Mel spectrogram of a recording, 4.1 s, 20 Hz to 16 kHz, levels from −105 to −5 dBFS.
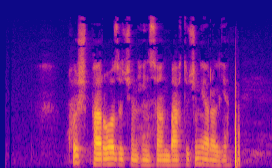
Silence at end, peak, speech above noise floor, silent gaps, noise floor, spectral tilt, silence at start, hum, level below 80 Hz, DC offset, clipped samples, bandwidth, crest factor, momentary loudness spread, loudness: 0.5 s; 0 dBFS; 47 dB; none; -72 dBFS; -5 dB/octave; 1 s; none; -58 dBFS; under 0.1%; under 0.1%; 11.5 kHz; 26 dB; 11 LU; -26 LUFS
